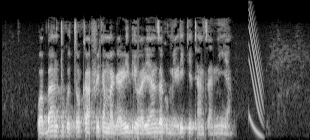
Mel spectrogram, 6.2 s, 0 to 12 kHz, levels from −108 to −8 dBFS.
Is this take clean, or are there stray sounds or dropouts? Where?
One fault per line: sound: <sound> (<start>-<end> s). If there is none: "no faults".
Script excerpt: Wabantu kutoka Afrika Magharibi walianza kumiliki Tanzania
sound: chirp (5.0-5.3 s)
